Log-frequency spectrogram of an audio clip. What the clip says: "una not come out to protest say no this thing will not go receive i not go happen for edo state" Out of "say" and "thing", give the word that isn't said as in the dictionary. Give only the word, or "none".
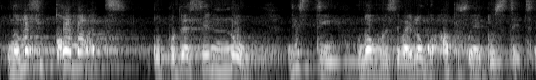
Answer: thing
